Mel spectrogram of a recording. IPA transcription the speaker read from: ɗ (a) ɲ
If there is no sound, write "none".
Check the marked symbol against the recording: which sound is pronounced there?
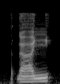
a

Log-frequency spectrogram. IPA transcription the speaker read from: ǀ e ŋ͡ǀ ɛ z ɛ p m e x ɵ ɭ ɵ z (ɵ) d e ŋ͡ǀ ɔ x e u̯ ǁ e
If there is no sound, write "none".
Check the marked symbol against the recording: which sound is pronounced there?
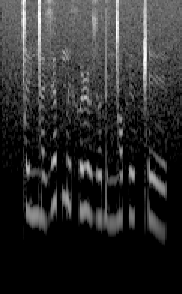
ɵ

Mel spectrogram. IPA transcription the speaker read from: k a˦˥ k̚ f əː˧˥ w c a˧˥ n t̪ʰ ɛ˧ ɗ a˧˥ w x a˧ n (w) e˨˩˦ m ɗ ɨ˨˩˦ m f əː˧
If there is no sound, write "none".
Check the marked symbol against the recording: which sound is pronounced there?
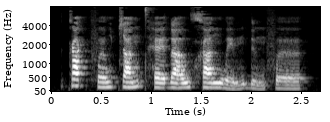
w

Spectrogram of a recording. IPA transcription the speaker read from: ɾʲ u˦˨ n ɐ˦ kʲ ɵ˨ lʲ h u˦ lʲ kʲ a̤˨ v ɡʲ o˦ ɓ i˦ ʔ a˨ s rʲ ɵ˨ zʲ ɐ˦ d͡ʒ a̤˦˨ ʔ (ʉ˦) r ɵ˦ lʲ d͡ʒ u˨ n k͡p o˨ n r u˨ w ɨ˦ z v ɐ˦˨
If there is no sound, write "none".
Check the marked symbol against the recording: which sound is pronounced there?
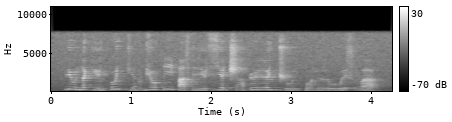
ʉ˦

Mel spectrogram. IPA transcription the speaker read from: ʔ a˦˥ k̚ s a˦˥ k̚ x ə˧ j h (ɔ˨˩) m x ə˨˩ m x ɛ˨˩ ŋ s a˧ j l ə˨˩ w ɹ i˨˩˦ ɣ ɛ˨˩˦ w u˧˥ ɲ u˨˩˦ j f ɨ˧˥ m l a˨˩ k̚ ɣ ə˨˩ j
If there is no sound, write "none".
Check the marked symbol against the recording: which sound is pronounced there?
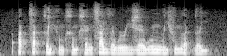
ə˨˩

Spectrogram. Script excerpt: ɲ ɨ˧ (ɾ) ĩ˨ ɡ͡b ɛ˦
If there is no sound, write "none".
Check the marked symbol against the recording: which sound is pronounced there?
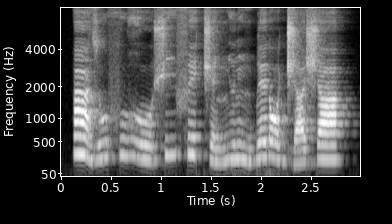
ɾ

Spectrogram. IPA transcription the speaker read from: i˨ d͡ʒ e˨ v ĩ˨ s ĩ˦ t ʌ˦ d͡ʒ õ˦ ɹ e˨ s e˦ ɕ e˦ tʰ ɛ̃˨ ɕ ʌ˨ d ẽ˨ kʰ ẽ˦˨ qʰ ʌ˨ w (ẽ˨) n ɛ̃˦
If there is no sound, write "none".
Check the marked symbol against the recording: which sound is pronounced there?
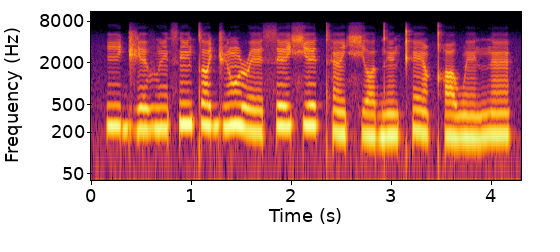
ẽ˨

